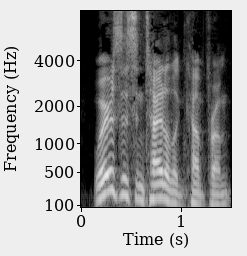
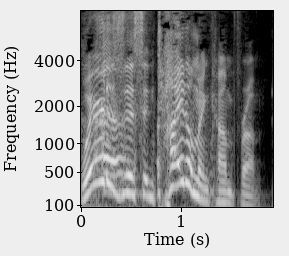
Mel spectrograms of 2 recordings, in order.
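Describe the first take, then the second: First: Said in the usual way. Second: Raised, loud, laughing through it; laughing outrage. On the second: Real, not acted. Host ranting to Logan through laughter. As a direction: laugh out the indignant question.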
